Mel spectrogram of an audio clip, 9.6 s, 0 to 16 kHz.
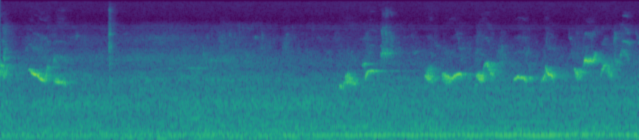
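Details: Common blackbird singing in Meschede, Germany, 18 May 2021, with a fieldfare pair around; an opening whistled note, a quiet gap, then a run of clear fluty warbled notes and squeaky high twitters over faint hum.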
